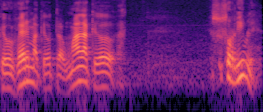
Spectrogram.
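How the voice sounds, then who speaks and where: Male pastor, fiery sermon, swoops all over the place, bright hard tone, acts out little scenes. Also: medium pitch, lively intonation, normal speed. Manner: loud and emphatic, often shouting; talks straight to the congregation. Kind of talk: fiery preaching.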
